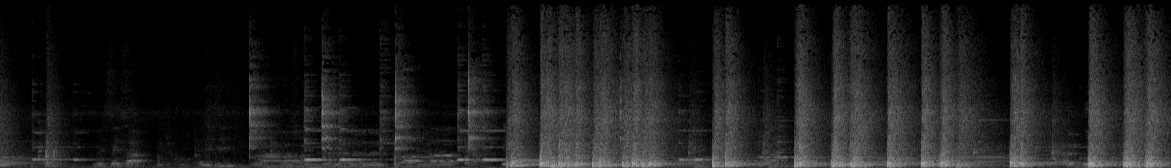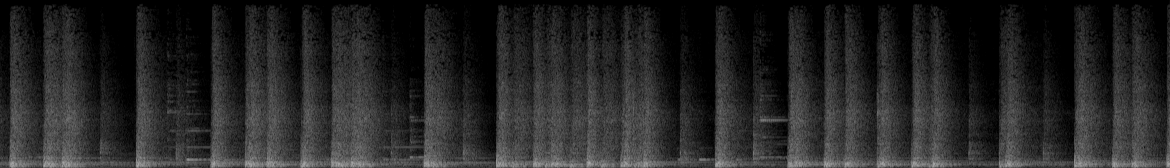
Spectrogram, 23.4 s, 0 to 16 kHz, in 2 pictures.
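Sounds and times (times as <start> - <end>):
afoxe snare drum: 5.1 - 23.4.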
